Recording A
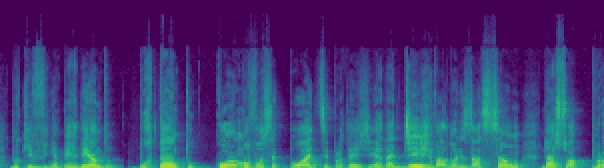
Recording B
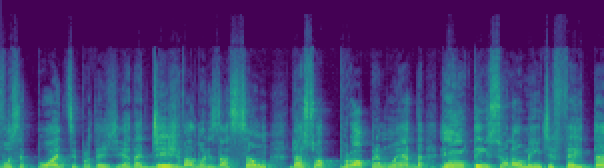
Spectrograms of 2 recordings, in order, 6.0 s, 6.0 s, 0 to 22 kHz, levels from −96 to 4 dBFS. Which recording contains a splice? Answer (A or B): A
